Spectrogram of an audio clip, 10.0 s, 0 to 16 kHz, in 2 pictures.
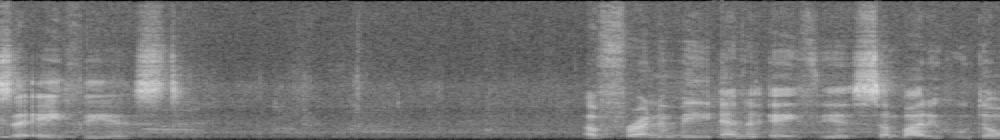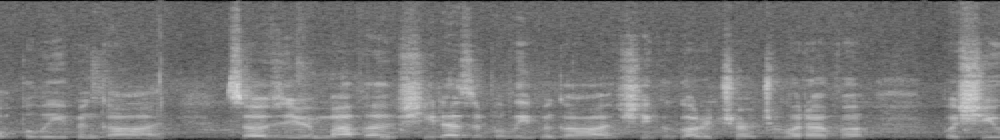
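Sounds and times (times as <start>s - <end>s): woman's voice: 0.0s - 1.1s, 2.9s - 10.0s.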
